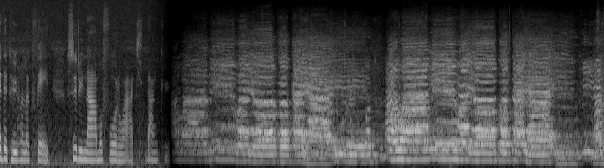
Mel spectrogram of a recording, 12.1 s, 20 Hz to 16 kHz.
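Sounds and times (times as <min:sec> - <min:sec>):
choir singing: 0:03.4 - 0:12.0.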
